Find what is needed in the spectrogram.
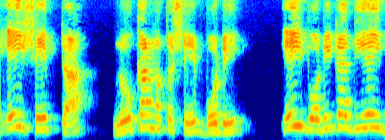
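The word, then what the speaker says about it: ب: আমরা ব, ব এভাবে বলবো না, আমরা বলবো বা, বা, মুখ স্বাভাবিক রেখে।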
